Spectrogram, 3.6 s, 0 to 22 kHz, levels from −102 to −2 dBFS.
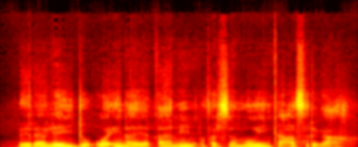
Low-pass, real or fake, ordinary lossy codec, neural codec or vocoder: none; fake; none; codec, 44.1 kHz, 2.6 kbps, SNAC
